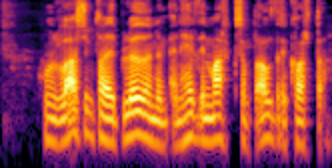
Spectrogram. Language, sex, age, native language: Icelandic, male, 40-49, Icelandic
